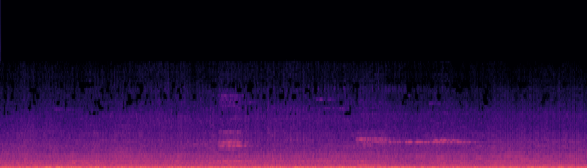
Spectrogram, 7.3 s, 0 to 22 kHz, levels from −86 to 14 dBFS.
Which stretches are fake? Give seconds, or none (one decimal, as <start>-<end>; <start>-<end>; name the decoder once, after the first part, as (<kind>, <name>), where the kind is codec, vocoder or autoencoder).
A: 6.1-7.3 (vocoder, BigVGAN v2)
